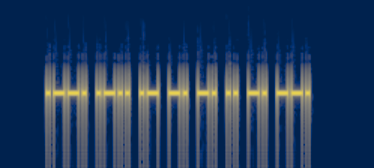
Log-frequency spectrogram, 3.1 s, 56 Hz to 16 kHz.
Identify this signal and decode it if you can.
Morse code, heard as a keyed tone, about 40 wpm, 700 Hz. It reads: PLANNING
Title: ING Suffix - Top 100 Words with Base Words 40wpm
